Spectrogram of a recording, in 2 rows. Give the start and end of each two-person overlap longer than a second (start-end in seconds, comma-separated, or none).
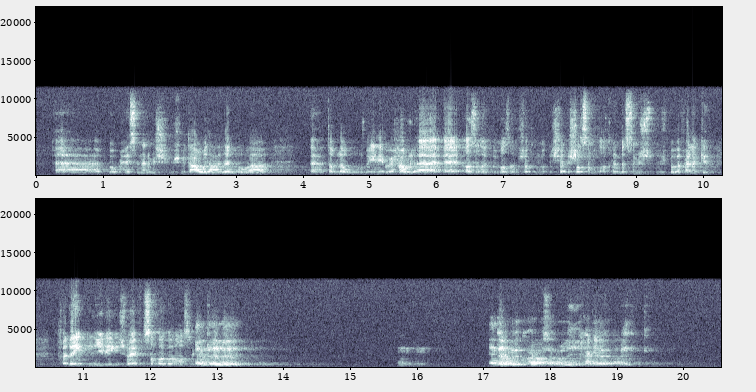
none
